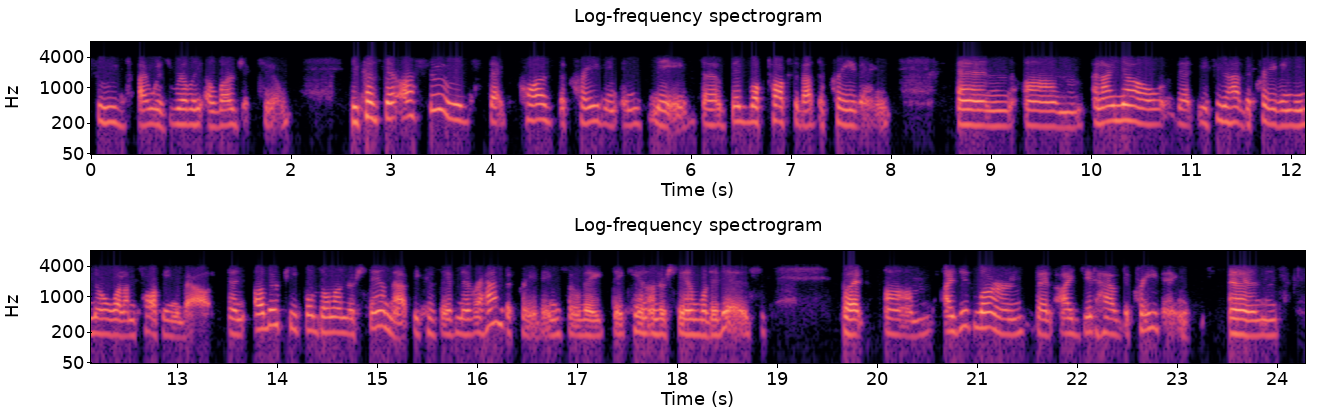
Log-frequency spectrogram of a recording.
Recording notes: Qualification from the 100 Pounders Phone Meeting.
